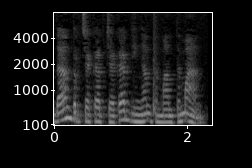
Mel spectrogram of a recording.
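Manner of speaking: ordinary delivery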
